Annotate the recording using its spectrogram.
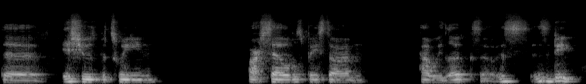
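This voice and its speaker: A man with a somewhat low voice, co-hosting a podcast. He chats casually and thoughtfully, letting sentences trail off and starting them again. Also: slow pace, a little mellow, rough recording. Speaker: podcast co-host. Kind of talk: casual chat.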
